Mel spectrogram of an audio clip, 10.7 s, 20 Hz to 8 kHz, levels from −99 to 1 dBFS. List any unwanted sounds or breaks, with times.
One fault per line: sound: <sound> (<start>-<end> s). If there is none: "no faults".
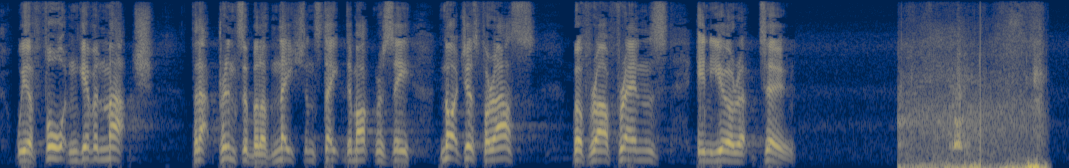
sound: bark (9.0-10.5 s)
